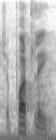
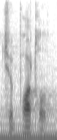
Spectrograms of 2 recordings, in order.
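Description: First: It is pronounced the American way. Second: It is pronounced the South African way. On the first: The speaker calls it right. "That's American" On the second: The speaker calls it wrong. "the way South Africans pronounce it"

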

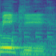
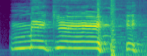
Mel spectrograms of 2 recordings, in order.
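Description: First: It is said hesitantly with little energy. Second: It is said loudly with lots of energy.

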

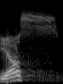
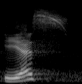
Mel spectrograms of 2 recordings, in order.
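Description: First: The s sound is heavy, like sad. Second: The s sound is light and thin. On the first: The speaker calls it wrong. "مش يص" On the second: The speaker calls it right. "لا يس"

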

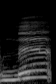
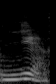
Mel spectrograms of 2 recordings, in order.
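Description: First: The N consonant is hard. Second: The N consonant is soft. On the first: "Instead of ne" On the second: "It indicates a soft consonant"

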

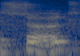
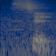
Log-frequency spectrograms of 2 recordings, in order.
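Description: First: The vowel sounds like the 'u' in 'up'. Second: The vowel sounds like the 'i' in 'it'. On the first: The speaker calls it wrong. "I don't say sut" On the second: The speaker calls it right. "I say sit"

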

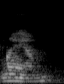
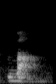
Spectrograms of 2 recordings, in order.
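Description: First: The vowel is an open 'a' as in cat. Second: The vowel is a short 'u' as in cut. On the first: The speaker calls it wrong. "It's not the a sound like lam" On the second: The speaker calls it right. "It would be more like a lum"

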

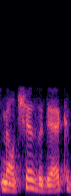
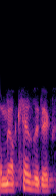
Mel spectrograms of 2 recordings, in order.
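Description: First: The middle consonant is a ch sound. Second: The middle consonant is a k sound. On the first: The speaker calls it wrong. "it looks like it's Melchizedek, but it's not" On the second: The speaker calls it right. "that CH is pronounced like a K"

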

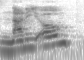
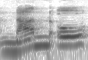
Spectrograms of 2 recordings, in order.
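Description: First: The final i of nani is kept. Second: The final i of nani is dropped. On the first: The speaker calls it right. "it's nani o" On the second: The speaker calls it wrong. "the pronunciation is not nan o"

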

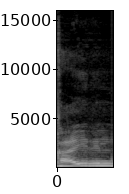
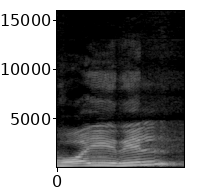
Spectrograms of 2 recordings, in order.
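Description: First: The first syllable sounds like 'ghai'. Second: The first syllable sounds like 'ghoy'. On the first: The speaker calls it wrong. "তো ঘাইরিল নেই" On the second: The speaker calls it right. "সেটা হচ্ছে গয়রিল"

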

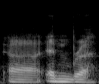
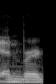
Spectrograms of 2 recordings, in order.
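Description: First: It is said closer to the local pronunciation. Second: It is said in a loose American pronunciation. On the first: The speaker calls it right. "Edinburgh is a little closer" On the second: The speaker calls it wrong. "we say Edinburgh because we're lazy Americans"

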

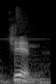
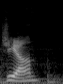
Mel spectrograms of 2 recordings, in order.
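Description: First: The name is said the way Chinese speakers say it. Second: The name is said the way Westerners say it. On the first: "also pronounced as Jin by the Chinese" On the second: "as Westerners would say it"

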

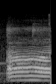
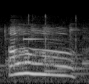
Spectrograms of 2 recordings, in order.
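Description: First: It is said flatly and quietly. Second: It is said loudly with energy.

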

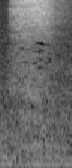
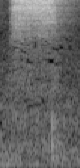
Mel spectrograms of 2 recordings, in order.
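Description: No difference in how they are said.

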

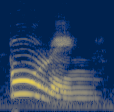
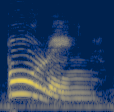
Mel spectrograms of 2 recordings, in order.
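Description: The two takes are said the same way.

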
